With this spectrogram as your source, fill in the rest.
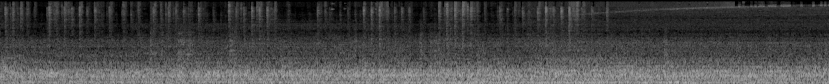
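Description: Kenworth W900 truck engine droning steadily from inside the cab during a downshift, a continuous low rumble with a faint rising whine near the end.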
